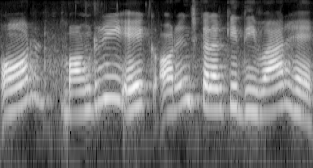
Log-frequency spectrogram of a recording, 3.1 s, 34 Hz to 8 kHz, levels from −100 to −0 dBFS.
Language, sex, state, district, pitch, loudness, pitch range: Hindi, female, Uttar Pradesh, Muzaffarnagar, 245 Hz, -14 LUFS, 215-325 Hz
